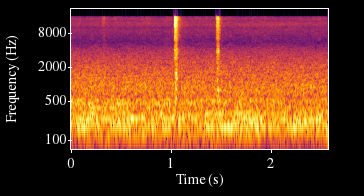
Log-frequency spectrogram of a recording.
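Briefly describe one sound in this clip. A computer mouse clicks twice.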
